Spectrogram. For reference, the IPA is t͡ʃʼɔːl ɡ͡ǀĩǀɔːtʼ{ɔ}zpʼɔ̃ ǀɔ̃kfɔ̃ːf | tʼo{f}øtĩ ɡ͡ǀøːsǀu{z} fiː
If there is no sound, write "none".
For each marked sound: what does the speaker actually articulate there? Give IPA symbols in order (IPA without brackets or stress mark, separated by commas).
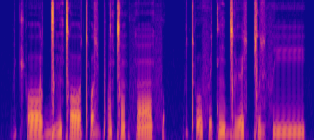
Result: ɔ, f, z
